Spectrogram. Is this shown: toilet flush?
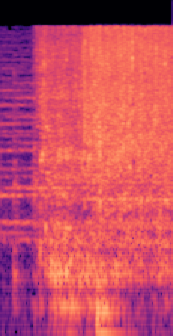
yes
